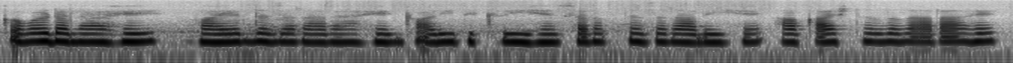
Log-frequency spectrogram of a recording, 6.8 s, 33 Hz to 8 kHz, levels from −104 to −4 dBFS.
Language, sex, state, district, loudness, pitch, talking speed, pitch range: Hindi, female, Madhya Pradesh, Bhopal, -14 LUFS, 210 Hz, 195 wpm, 205-215 Hz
